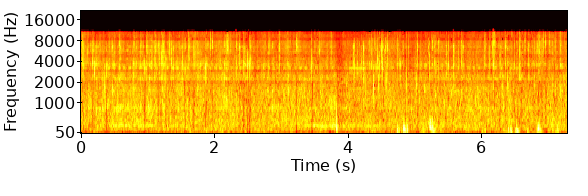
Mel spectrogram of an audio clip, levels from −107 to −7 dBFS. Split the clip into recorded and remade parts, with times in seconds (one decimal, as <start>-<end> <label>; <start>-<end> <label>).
0.0-3.9 remade; 3.9-4.7 recorded; 4.7-7.3 remade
